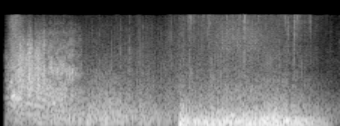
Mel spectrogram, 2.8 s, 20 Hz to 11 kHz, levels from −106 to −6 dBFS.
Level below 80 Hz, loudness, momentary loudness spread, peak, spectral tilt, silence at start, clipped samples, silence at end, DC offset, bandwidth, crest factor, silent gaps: -24 dBFS; -20 LUFS; 13 LU; -6 dBFS; -7 dB/octave; 0.05 s; under 0.1%; 0.05 s; under 0.1%; 8 kHz; 14 dB; none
